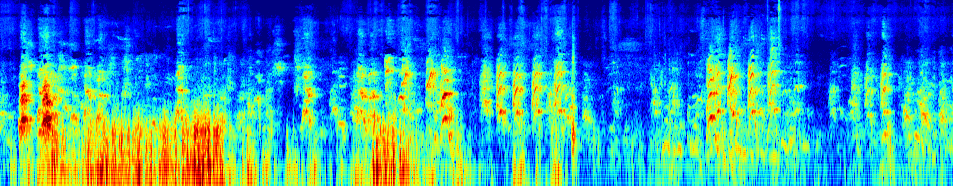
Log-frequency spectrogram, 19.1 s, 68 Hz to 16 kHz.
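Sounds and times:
dog yelping barks: 0.4 - 2.8, 4.8 - 11.8, 14.0 - 15.7, 17.0 - 19.0.

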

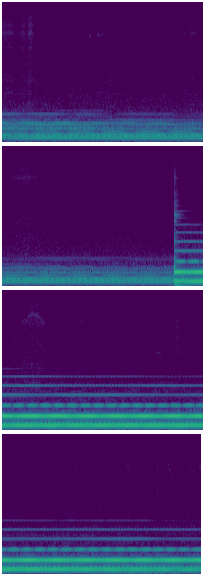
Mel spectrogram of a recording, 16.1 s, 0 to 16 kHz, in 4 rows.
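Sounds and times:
low instrument hum: 0.0 - 16.0
crystal singing bowl ringing: 7.4 - 16.0.

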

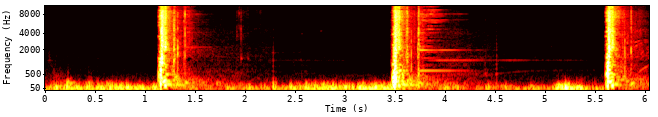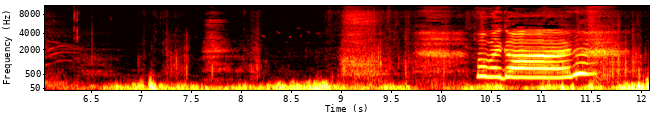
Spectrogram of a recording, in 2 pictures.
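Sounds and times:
shotgun shots: 1.2 - 1.5, 3.5 - 4.0, 5.6 - 6.2.

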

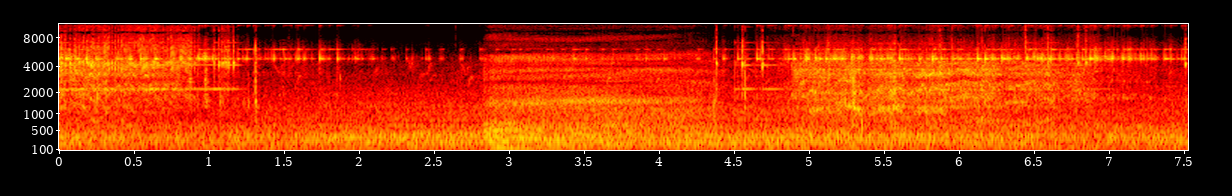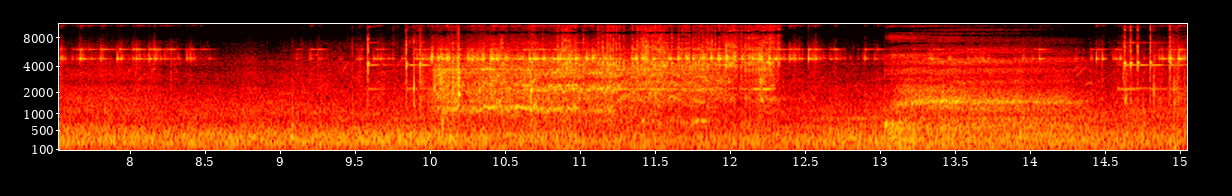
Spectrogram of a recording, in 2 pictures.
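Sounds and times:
fishing reel cranking: 0.0 - 2.0, 4.4 - 8.4, 9.6 - 12.8, 14.4 - 15.0.

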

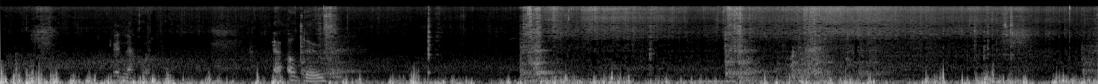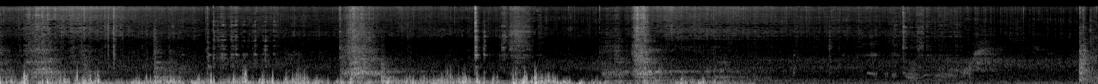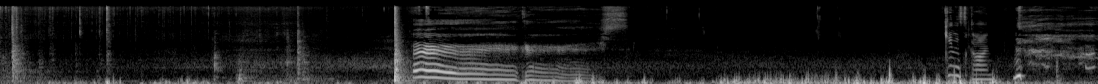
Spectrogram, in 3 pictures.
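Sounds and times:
burgers sizzling on grill: 0.0 - 26.9
metal spatula scraping grate: 2.9 - 3.7, 5.2 - 23.3, 24.0 - 26.1.

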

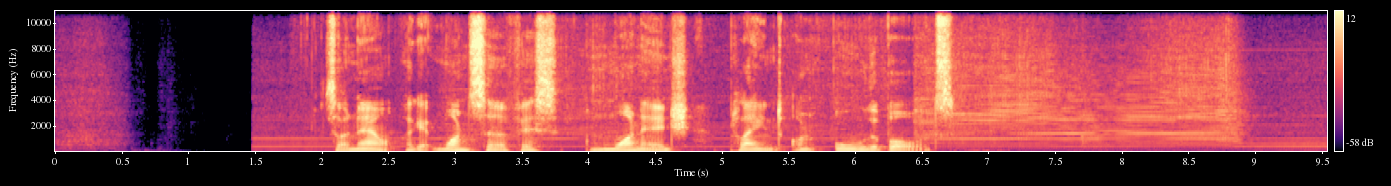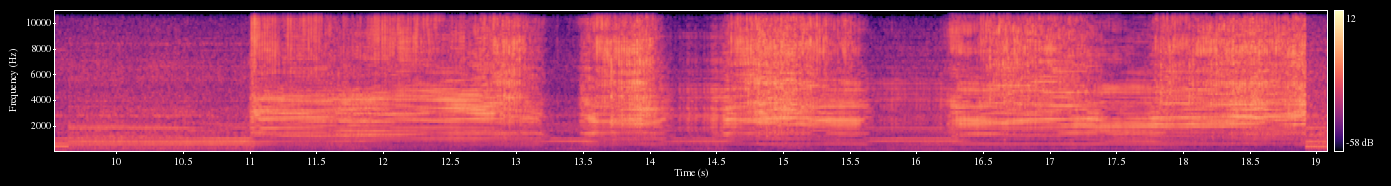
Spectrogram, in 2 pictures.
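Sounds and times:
planer motor whine: 1.5 - 14.8, 18.8 - 19.0
planer cutting wood: 1.5 - 19.0.

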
